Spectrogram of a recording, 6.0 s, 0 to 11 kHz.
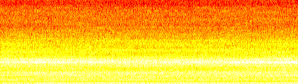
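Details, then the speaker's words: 2002 Jeep Grand Cherokee 4.7 H.O. V8 idling from a cold start, heard at the engine: steady even idle with smooth hum and fan rush, no weird ticking or vibrations; motor runs really nice. Owner notes it burns a little oil. "here no weird ticking or vibrations or anything like that motor runs really really nice and"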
